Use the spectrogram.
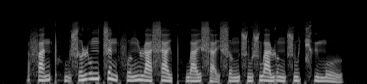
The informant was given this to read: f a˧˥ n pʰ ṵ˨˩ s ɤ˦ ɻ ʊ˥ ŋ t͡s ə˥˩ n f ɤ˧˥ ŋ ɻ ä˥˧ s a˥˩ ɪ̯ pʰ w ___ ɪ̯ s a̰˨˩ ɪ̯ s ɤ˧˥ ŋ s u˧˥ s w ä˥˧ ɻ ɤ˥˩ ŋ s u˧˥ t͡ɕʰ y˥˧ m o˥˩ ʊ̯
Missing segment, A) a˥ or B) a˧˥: B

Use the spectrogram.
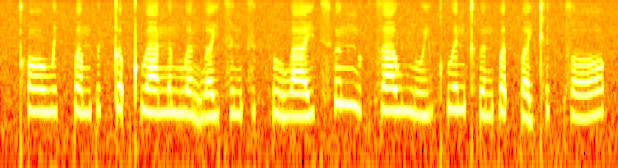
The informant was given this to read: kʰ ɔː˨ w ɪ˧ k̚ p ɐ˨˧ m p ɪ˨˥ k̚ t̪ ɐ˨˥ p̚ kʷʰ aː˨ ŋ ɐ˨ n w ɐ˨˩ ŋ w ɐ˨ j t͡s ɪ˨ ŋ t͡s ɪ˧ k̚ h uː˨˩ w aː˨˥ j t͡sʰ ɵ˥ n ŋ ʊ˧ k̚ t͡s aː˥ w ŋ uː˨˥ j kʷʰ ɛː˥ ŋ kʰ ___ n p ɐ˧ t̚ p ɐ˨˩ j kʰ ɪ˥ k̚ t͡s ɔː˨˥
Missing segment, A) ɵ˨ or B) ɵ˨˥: B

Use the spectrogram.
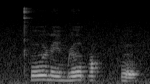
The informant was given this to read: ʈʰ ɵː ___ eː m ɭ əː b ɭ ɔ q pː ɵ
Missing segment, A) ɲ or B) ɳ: B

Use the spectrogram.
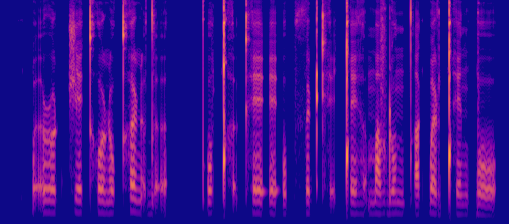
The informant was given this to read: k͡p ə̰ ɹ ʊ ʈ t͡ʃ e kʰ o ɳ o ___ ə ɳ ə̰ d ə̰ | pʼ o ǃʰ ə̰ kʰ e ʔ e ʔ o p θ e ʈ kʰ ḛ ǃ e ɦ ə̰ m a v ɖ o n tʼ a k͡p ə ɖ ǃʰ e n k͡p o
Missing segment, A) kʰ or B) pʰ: A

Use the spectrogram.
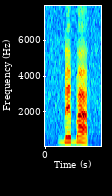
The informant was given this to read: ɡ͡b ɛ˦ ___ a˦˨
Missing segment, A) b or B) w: A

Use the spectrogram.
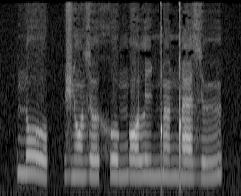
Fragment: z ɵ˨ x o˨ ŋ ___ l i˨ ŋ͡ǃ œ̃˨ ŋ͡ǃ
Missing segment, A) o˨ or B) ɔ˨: B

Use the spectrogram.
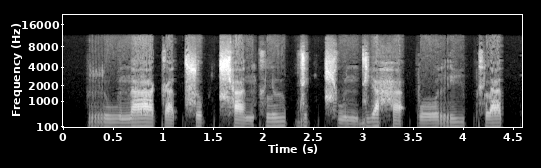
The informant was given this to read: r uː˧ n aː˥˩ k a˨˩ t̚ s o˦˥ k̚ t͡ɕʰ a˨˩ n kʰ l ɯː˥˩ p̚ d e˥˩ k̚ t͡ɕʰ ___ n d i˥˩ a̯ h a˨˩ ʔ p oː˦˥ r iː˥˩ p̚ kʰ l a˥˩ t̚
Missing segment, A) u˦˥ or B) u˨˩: B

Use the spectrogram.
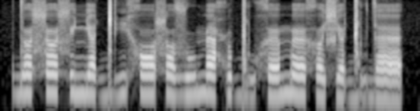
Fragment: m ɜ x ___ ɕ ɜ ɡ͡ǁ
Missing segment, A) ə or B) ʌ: B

